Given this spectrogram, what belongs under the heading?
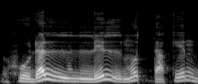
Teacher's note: bila gunah tanpa dengung. Jadi tidak terasa dengungnya kan. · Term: idgham bila gunah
